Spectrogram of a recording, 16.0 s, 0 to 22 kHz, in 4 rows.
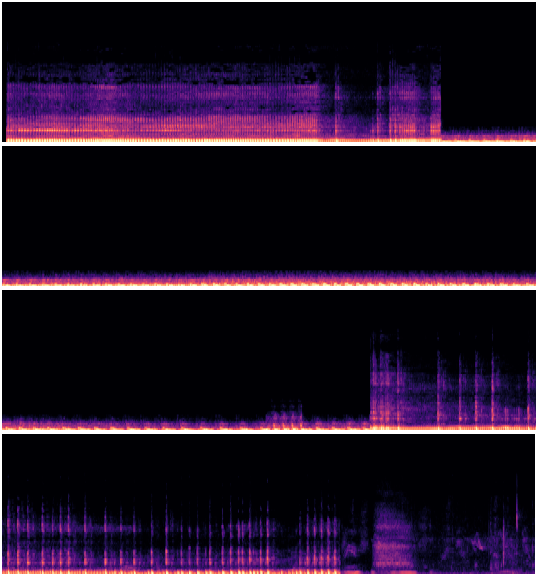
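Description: Yamaha RX100's two-stroke single-cylinder engine revving hard under heavy load, straining to tow a tractor by rope while its rear tyre spins. The sound changes abruptly about three seconds in and again near eleven seconds, as at cuts between clips, and drops away over the last second and a half.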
